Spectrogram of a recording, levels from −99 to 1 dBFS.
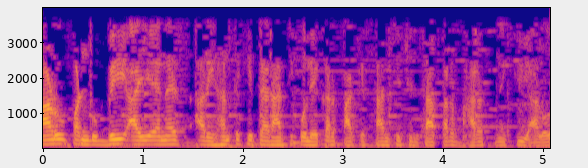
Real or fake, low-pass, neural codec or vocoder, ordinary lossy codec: real; 3.6 kHz; none; none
